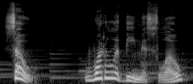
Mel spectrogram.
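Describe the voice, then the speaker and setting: A woman as a lively, teasing unicorn barista. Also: on the low side, measured pace. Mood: cheeky. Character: elegant unicorn tea shop barista, female, cheerful and teasing. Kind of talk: scripted story dialogue. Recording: music bed behind the voice.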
